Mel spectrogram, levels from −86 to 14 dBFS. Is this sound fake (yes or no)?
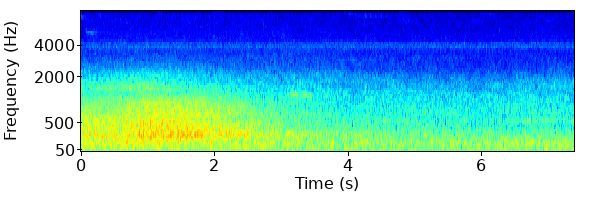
no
